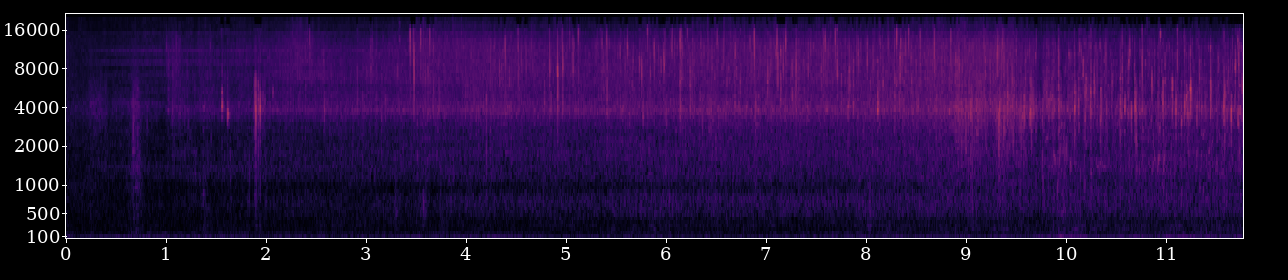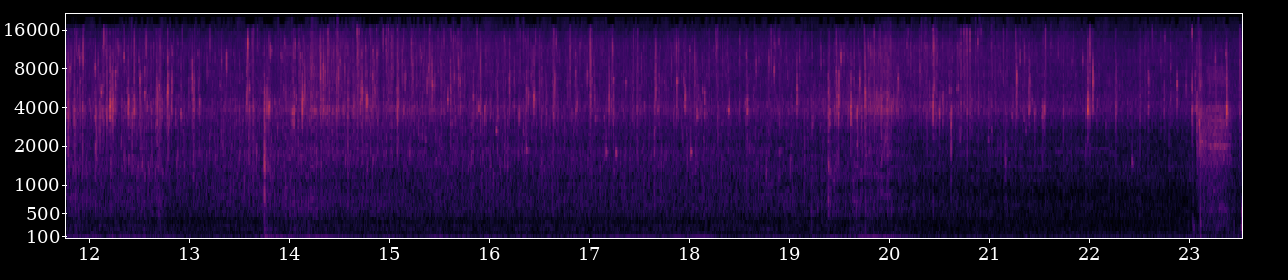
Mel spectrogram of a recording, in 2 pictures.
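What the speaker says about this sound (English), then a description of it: "Now let's go ahead and fry it and see how it is." Egg roll deep frying in hot oil, a steady crackling bubbling hiss that runs throughout with small swells and pops, close and moderately loud, no talking.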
